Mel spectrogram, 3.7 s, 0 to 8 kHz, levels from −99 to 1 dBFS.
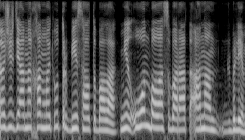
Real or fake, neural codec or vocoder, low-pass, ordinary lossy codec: real; none; none; none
